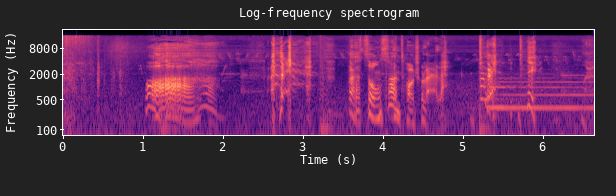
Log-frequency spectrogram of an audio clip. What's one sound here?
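A cartoon creature grunts and growls with animation.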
